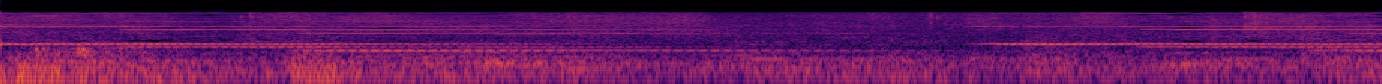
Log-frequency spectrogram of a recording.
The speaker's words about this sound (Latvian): Tagad lūdzu zvanu.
